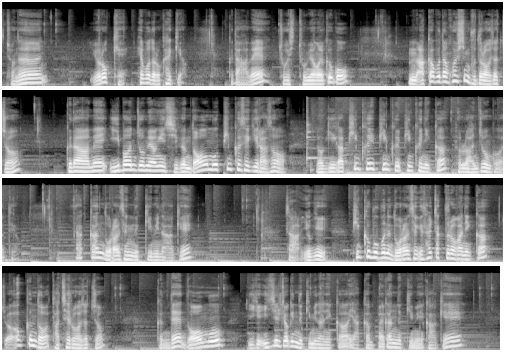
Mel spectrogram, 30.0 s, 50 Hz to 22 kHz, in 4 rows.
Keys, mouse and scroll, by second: 4.1 click, 8.6 click, 24.2 click, 25.8 click.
